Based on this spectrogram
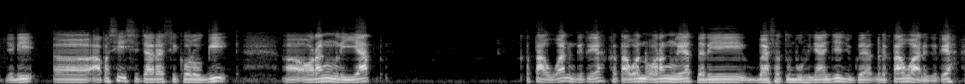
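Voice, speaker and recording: A man from Indonesia talks through a sales lesson for trainees, rambling and restarting with plenty of fillers. His voice sits at an ordinary middle pitch. The recording is slightly dull and dry, close to the mic. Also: brisk, pauses often, no room sound. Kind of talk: casual spoken lesson to camera.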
